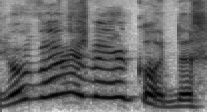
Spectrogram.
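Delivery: put-on very high-pitched old Irish woman voice. Repeating the line to Benno, old Irish woman voice. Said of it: "And like Irish".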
